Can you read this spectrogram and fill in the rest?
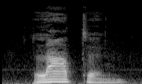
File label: "laten", Dutch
